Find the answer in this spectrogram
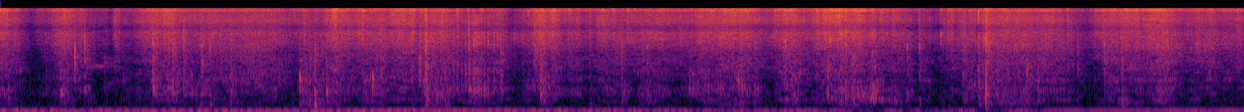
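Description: Thin plastic shopping bag rustling and crinkling in irregular crackles as hands dig items out of it, over a steady low hum.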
